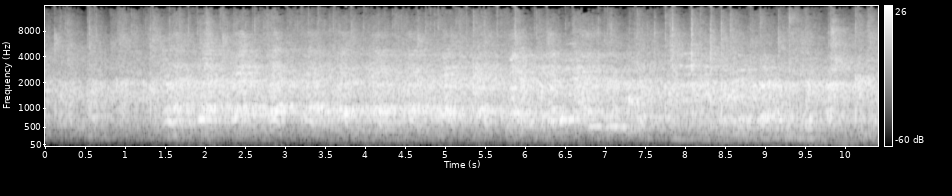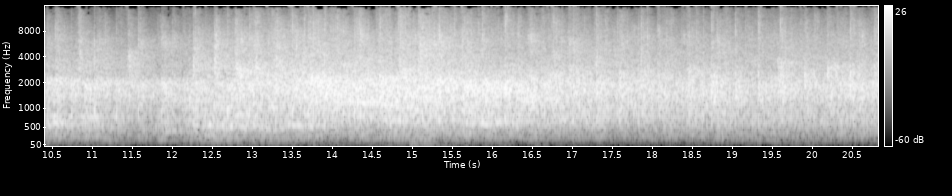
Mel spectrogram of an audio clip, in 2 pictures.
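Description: Young women chatter and call out to each other in a large echoing hall.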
